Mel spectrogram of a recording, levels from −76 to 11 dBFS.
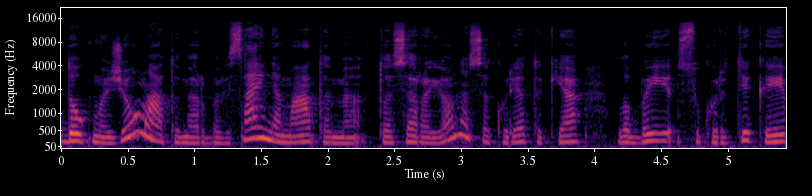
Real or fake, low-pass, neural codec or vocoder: fake; 14.4 kHz; vocoder, 48 kHz, 128 mel bands, Vocos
